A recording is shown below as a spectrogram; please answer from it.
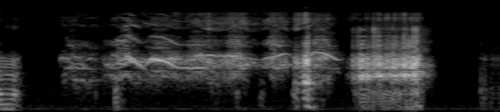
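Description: A man laughing hard: a high, wheezing laugh whose pitch wavers up and down, with a louder burst near the end.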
